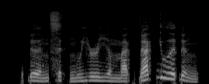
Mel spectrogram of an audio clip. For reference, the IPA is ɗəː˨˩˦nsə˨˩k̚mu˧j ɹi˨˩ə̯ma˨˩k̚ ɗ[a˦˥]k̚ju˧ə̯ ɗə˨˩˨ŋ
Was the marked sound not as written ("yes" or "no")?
no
